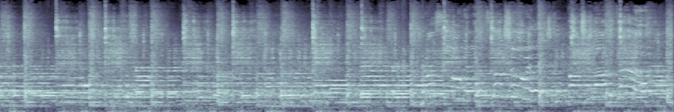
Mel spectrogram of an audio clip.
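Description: A live rock band playing: electric guitar, bass guitar and drum kit, with a steady beat.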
